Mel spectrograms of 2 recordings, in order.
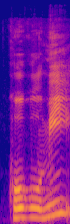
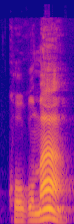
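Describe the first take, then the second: First: The last syllable ends with an 'i' vowel. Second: The last syllable ends with an 'a' vowel. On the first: The speaker calls it wrong. "아 발음을 못해요. 그러니 고구미 그랬어요" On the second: The speaker calls it right. "암호 그러면 고구마 이래야 돼요"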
